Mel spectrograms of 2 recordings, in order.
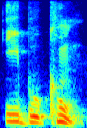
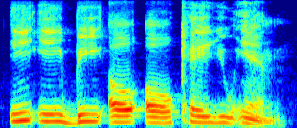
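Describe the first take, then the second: First: Ibukun said at normal speed as one smooth word, ee-boo-koon; whole word smoothly. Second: Ibukun broken into slow separate sounds, E E B O O K U N; sounded out slowly. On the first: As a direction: say Ibukun in one easy go after spelling it out. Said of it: "that's the pronunciation". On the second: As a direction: spell out each sound of Ibukun slowly, one by one. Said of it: "I'm spelling the enunciation". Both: Shown as a demonstration.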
